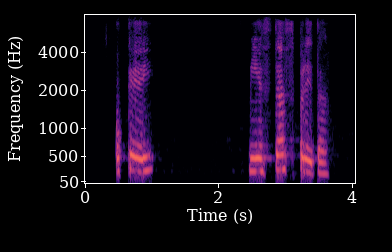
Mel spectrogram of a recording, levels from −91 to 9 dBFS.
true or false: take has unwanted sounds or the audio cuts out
false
